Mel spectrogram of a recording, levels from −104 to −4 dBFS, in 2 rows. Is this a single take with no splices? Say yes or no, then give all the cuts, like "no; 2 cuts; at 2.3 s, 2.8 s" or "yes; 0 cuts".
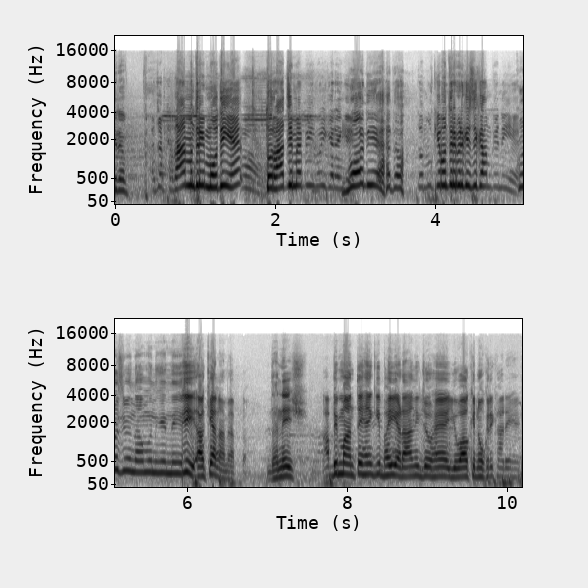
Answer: no; 1 cut; at 5.9 s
